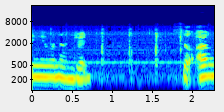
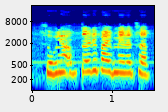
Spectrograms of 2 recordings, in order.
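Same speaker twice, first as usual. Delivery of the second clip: loud, fast, excited blurt; 12 dB louder, much faster than usual. Real, not acted. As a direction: rush it out, thrilled. Excited rush at the deadline.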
